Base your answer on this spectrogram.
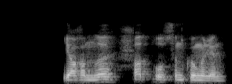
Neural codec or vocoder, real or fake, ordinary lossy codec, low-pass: none; real; AAC, 32 kbps; 7.2 kHz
